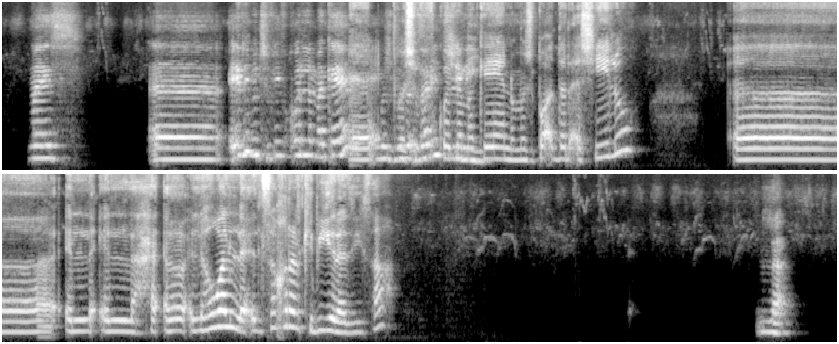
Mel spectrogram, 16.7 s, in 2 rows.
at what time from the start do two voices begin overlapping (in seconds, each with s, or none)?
3.5 s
